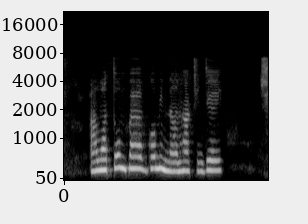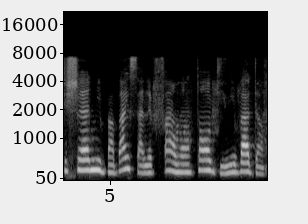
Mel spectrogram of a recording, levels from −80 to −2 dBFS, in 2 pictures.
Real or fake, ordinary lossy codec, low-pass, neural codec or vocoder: fake; none; 7.2 kHz; codec, 16 kHz, 1.1 kbps, Voila-Tokenizer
